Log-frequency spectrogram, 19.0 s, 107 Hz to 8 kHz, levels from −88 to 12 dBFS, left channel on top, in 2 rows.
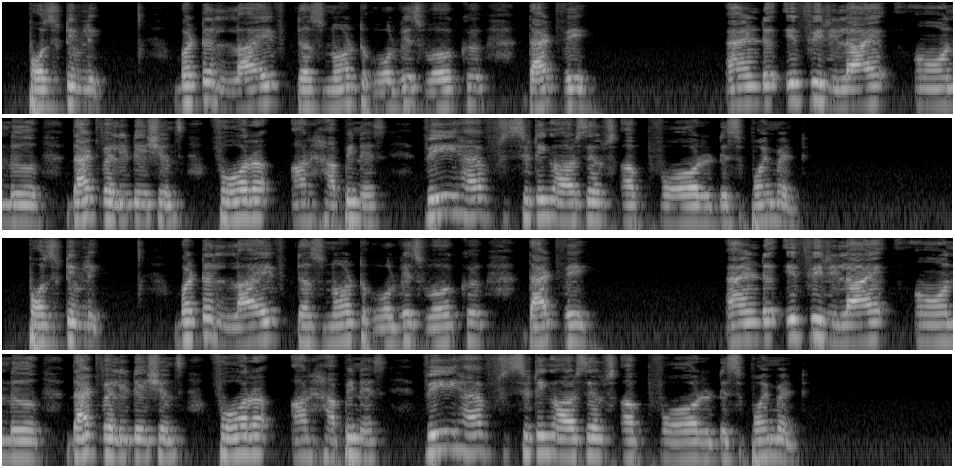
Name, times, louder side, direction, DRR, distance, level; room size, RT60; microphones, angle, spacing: voice 1, 0.3-1.0 1.7-5.8 7.2-8.8 9.1-12.1 12.4-13.3 13.7-17.4, right 1 dB, 5° right, 1.8 m, -27 dB
5.8 x 2.9 x 2.5 m
head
